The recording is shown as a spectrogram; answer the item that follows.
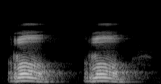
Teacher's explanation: dibentuk dengan mempertemukan ujung lidah ujung lidah dengan gusi yang pas di belakangnya gigi seri atas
